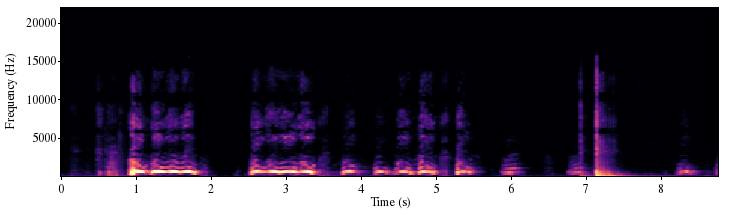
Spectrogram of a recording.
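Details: Beagle left alone indoors, giving wavering, quavering howls in bursts of about a second, separated by short gaps, followed by shorter yelping cries and a sharp thump partway through.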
